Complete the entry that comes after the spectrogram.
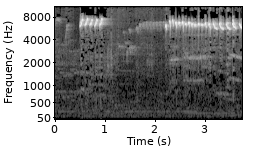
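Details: Brown-throated sunbird in lively 'nembak' song, recorded to tutor cage birds: a short high trill, a pause with a thin whistle, then a longer, faster run of piercing notes with lower overtone-like accompaniment.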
